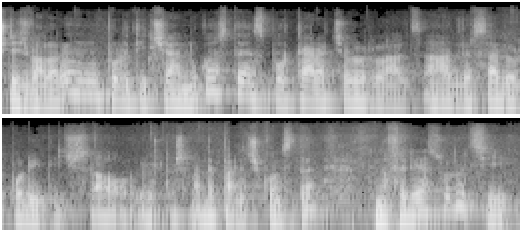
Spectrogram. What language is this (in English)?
Romanian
